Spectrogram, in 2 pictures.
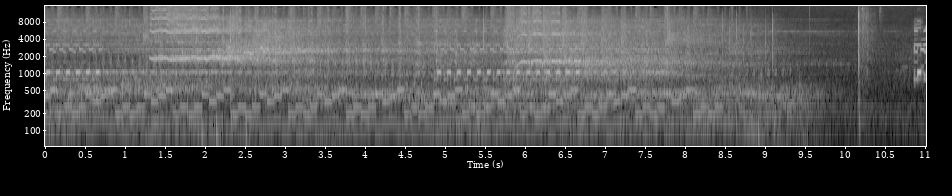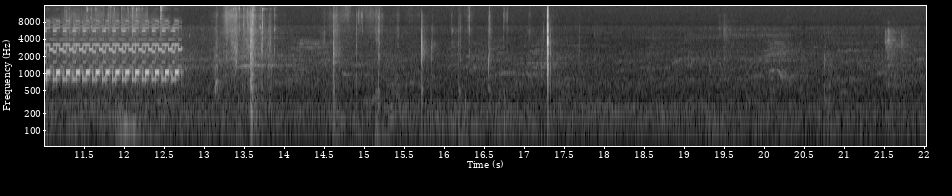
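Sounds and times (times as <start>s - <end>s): phone ringing: 0.0s - 9.0s, 10.9s - 12.8s.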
